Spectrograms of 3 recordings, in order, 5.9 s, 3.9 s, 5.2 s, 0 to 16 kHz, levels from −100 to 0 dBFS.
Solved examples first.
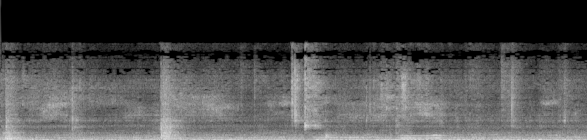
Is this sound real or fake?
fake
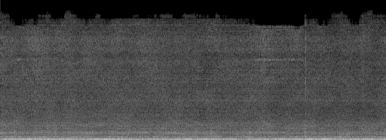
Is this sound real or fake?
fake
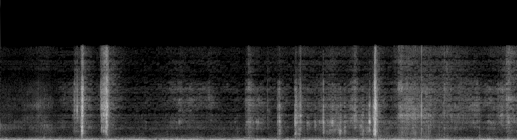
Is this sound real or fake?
fake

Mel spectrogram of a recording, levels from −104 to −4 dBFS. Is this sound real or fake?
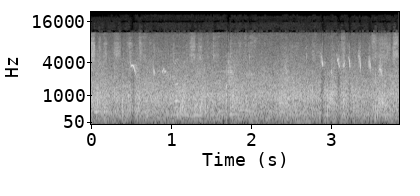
real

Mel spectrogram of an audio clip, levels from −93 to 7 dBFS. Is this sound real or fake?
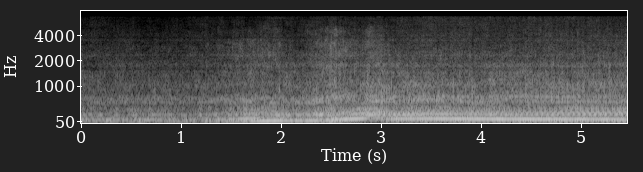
fake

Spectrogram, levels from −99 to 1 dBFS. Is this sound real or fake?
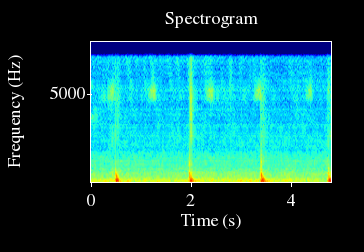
fake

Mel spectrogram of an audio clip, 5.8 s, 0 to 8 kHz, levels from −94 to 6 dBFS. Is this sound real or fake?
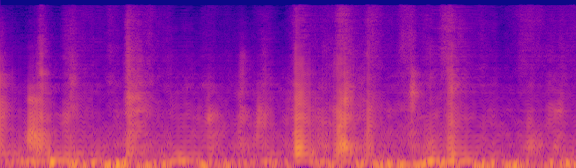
fake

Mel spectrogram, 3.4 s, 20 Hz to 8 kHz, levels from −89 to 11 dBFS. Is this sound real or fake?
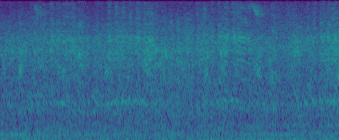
real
